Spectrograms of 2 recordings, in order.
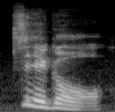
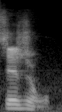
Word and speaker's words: sigil: that and someone's like it's actually pronounced Sigel and they're like oh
